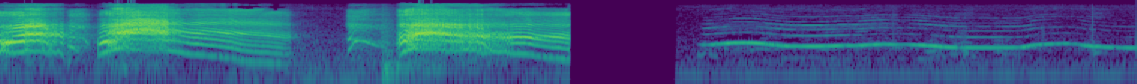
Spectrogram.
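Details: Infant crying in sleep: two loud wailing cry bursts with falling pitch, then a softer steady whimper after a pause; infant crying.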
